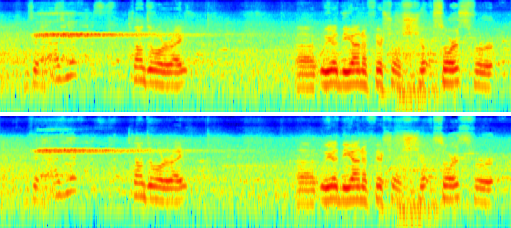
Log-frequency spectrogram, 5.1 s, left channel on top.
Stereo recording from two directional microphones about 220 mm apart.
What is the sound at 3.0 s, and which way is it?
Speech, 5° left (ahead or behind).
